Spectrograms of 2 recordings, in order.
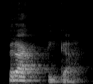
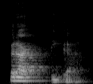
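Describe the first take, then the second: No difference in how they are said.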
